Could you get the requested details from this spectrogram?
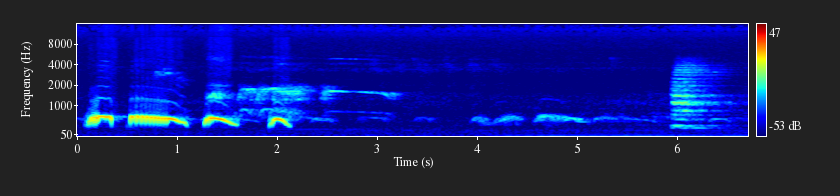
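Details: Spotted dove giọng thổ song: a rolled coo and three short arched notes in quick succession, then soft twittering of other birds and a brief harsh call at the end.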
